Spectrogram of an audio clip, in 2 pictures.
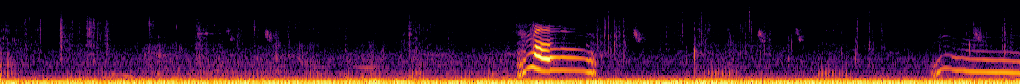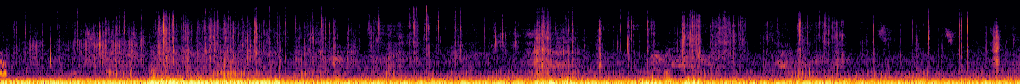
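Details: Maro, a stray park cat, meows sweetly for affection while being stroked: two separate short meows several seconds apart, each rising then dipping, over low steady background noise.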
